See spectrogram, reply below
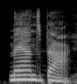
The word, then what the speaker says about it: Mansbach: is author Adam Mansbach. Did I say that properly? Say it properly for me. – Mansbach. – Yeah. Shit, I should have asked you that before.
